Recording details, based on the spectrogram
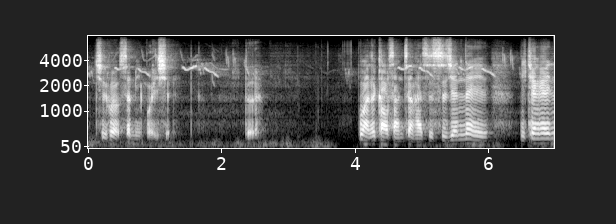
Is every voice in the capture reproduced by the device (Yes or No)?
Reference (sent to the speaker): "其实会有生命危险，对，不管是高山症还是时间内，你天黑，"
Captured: Yes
